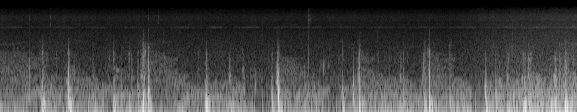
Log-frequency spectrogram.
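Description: Footsteps of a person walking along a dirt trail through brush, soft uneven thuds about two a second, over a low rumble of wind and handling on the microphone.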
